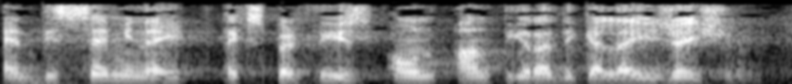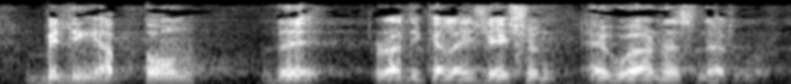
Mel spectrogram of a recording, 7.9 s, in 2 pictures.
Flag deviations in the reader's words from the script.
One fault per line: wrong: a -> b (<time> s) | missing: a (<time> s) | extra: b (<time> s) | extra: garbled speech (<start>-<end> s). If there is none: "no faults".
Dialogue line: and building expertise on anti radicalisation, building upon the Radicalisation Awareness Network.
wrong: building -> disseminate (0.2 s)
